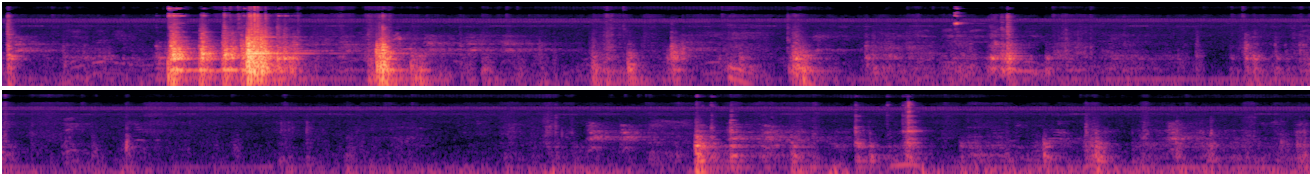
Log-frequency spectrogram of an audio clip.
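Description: Lumber knocking and clattering against the steel bed of a Wood-Mizer sawmill as a board is set in place. A cluster of loud knocks and clanks comes about two to four seconds in, lighter knocks follow, and another group comes about twenty seconds in. Behind it all is a steady high insect chirr.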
